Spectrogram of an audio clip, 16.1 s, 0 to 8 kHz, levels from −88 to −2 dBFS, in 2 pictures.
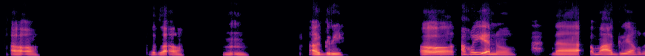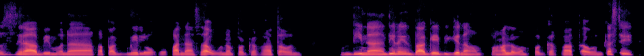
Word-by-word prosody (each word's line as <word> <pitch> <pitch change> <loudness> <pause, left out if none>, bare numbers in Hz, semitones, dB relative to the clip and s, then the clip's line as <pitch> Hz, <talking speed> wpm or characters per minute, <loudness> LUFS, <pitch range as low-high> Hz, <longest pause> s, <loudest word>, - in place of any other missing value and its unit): Oo. 150 -3 +1 1.4
Totoo, 160 -3 -1 0.5
mm. 150 -3 -6 0.8
Agree. 165 -2 +4 1.0
Oo, 200 +1 +8
ako'y 235 +1 +5
ano 185 -3 -1 0.4
na 185 -1 +6 0.2
uma-agree 195 -1 +3
ako 190 0 -6
doon 195 - -13
sa 195 +1 -20
sinabi 165 -3 +2
mo 160 0 -9
na 155 -1 -2
kapag 165 -1 -5
niloko 160 -2 -7
ka 155 - -1
na 145 0 -4
sa 160 0 -2
unang 145 0 -9
pagkakataon, 145 -1 -10 0.5
hindi 185 +3 -4
na, 160 +1 +1
hindi 195 +2 +2
na 200 - +2
'yun 190 - -2
bagay 170 -1 +3
bigyan 165 0 -2
ng 160 0 -5 0.2
pangalawang 155 -1 -4
pagkakataon, 150 -1 -8
kasi 205 -2 -3
165 Hz, 125 wpm, -24 LUFS, 155-185 Hz, 1.4 s, Oo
